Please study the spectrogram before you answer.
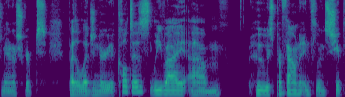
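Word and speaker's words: Lévi: Um, by uh, Elephice Levy or Levi. Well, I go by Levi. That's that's how I was taught to pronounce his name.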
